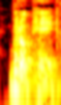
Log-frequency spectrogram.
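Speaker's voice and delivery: ordinary delivery, nothing marked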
